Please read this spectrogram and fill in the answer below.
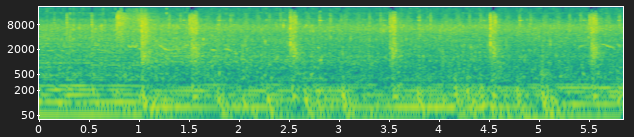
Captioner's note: car speed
